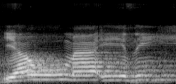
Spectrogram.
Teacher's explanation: Di suaranya ada dengung ya, masuk ke hidung ya.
